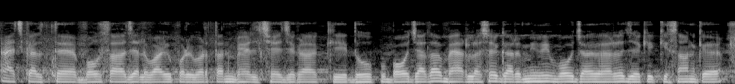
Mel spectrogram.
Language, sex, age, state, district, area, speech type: Maithili, male, 30-45, Bihar, Purnia, rural, spontaneous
